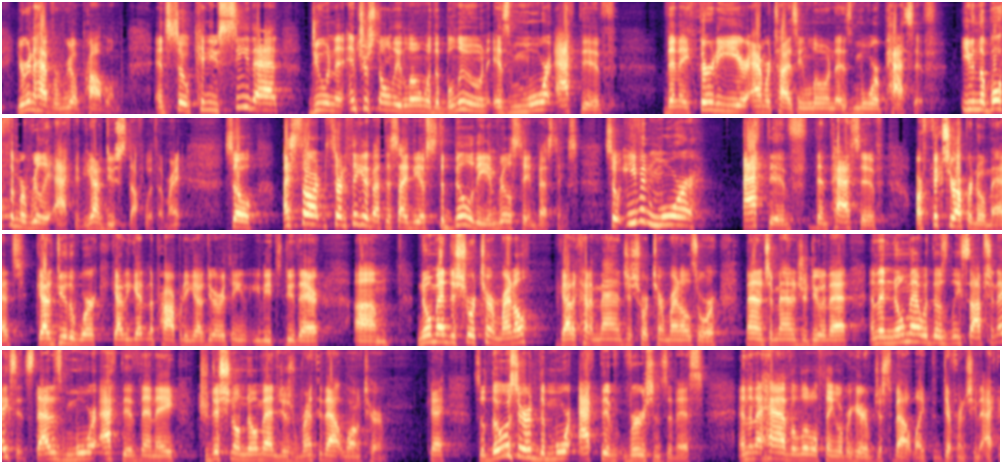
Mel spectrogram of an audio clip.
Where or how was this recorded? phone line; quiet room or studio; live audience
live audience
